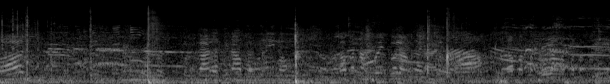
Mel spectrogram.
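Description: A volleyball struck twice with sharp slaps about a second and a half apart, amid the shouting voices of players and onlookers.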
